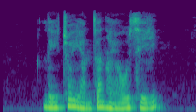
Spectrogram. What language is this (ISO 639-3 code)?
yue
